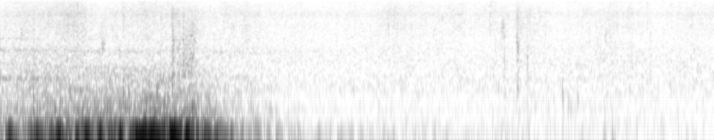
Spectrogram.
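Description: Soft footsteps shuffle over stone and grass.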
